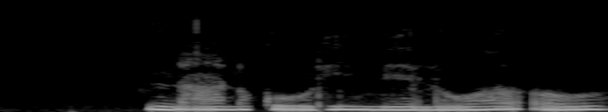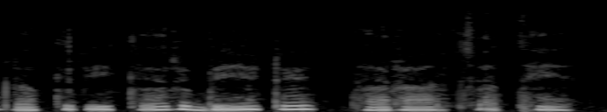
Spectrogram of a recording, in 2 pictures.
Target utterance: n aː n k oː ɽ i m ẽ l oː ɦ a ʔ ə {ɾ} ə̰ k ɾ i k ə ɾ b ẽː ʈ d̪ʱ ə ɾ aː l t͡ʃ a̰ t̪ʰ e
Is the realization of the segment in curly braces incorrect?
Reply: yes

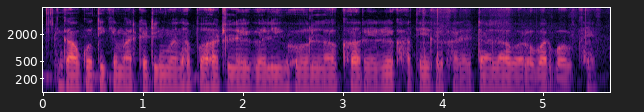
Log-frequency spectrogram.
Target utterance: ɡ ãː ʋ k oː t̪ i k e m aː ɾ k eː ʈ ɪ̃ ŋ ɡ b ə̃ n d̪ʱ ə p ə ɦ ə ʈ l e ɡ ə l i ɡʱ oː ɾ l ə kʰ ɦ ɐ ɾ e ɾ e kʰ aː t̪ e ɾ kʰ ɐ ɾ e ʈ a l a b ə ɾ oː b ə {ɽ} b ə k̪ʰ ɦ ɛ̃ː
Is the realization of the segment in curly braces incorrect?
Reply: yes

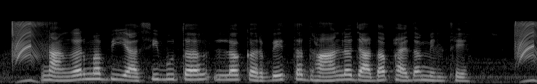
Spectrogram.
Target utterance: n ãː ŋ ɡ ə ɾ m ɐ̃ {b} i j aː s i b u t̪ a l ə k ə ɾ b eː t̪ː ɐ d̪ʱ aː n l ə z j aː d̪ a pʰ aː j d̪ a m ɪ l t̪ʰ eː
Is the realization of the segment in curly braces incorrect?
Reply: no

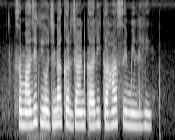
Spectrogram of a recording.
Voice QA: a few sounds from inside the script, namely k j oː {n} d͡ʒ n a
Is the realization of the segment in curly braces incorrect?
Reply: yes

